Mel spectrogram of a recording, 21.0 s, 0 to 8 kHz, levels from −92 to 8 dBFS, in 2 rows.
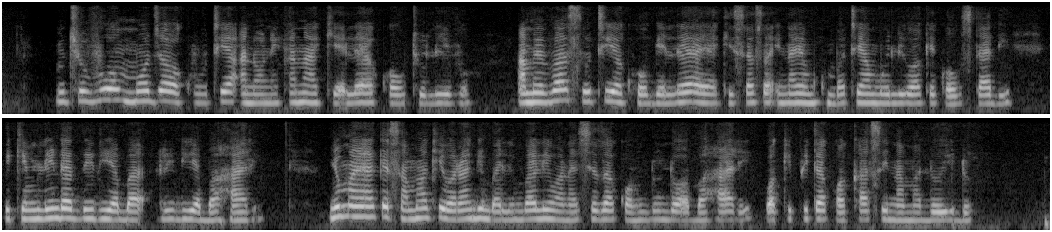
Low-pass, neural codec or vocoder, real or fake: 7.2 kHz; vocoder, 22.05 kHz, 80 mel bands, WaveNeXt; fake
